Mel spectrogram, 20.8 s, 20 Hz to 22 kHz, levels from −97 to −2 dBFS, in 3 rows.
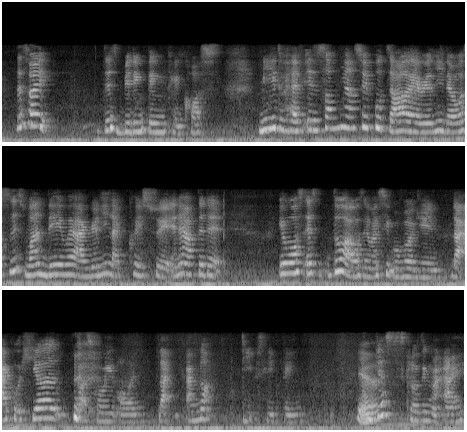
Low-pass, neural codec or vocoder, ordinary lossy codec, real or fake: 7.2 kHz; none; none; real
